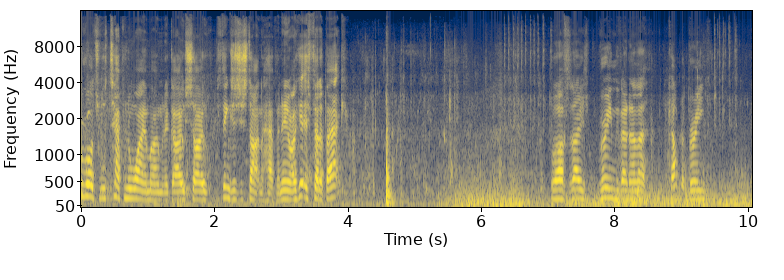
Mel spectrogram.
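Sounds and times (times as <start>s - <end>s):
wind and water rumble: 0.0s - 10.0s.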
